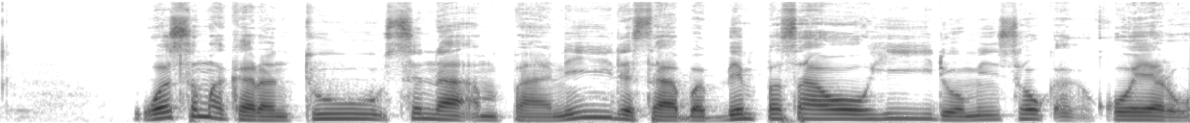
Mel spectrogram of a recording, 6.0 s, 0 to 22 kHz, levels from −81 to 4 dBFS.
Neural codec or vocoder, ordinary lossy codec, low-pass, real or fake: none; none; none; real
